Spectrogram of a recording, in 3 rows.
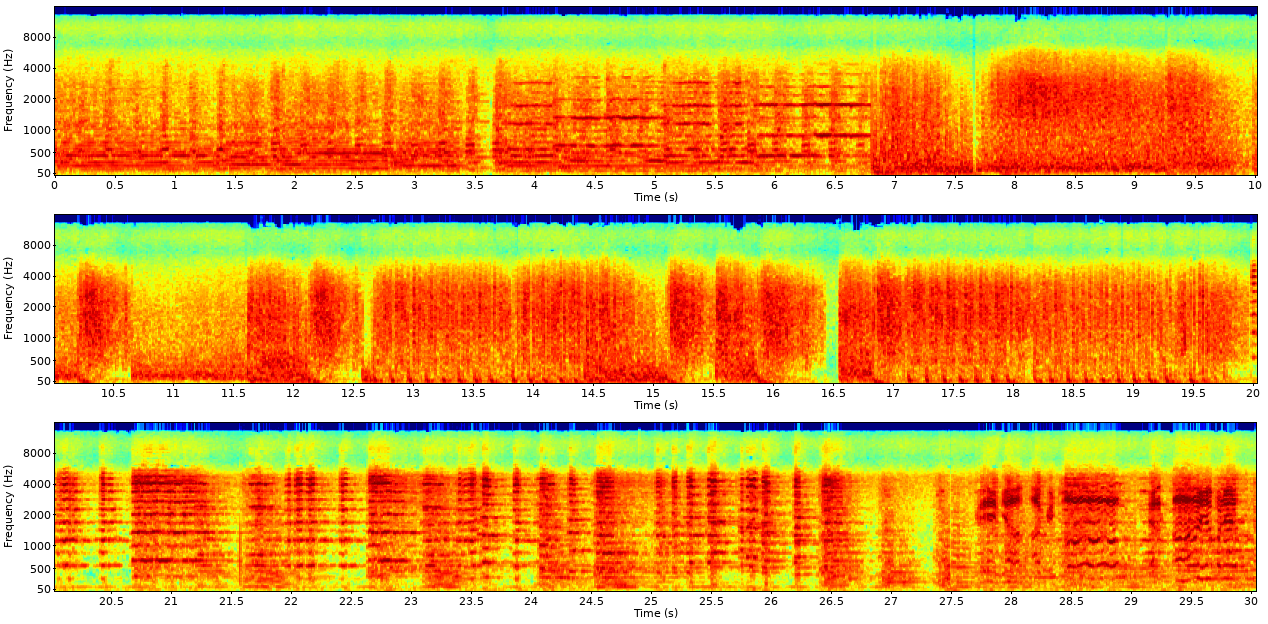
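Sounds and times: artillery booms and explosions: 6.6 - 20.2
machine-gun fire: 6.8 - 20.0.

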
